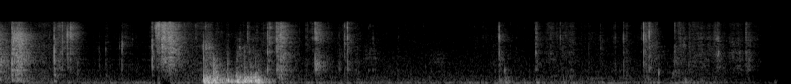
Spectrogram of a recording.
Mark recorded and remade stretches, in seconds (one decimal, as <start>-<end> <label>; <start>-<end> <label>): 0.0-0.6 recorded; 0.6-1.5 remade; 1.5-7.9 recorded

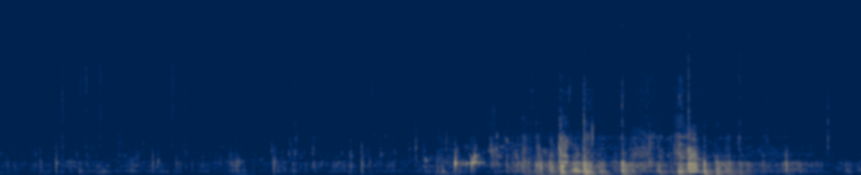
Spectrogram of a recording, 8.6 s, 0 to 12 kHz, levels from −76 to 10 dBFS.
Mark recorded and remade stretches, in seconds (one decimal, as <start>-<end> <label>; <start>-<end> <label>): 0.0-3.9 recorded; 3.9-7.5 remade; 7.5-8.6 recorded

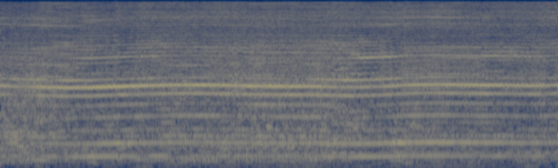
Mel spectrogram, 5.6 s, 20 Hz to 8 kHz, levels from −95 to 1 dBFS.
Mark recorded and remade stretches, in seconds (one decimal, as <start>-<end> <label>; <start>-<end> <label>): 0.0-1.2 recorded; 1.2-2.5 remade; 2.5-3.3 recorded; 3.3-3.8 remade; 3.8-4.8 recorded; 4.8-5.6 remade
